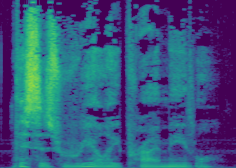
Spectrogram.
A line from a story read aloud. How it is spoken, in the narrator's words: Gary says softly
